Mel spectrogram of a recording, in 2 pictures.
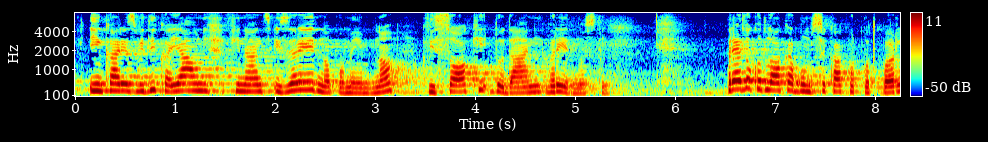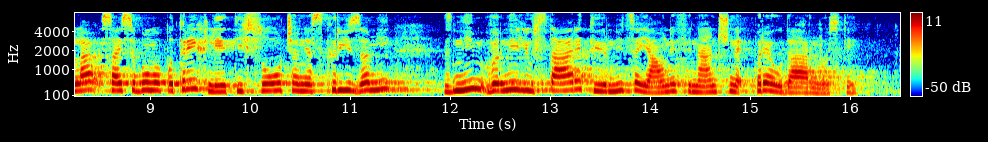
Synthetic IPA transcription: iŋkaɾjɛzʋid̪ikajawnixfinant̪sizɾeːd̪nɔpɔmembnɔkʋisɔːkid̪ɔd̪aːniwɾeːd̪nɔst̪i | pɾɛːd̪lɔkɔd̪lɔːkabomwsɛkaːkɔɾpɔt̪pəɾlasajsɛboːmɔpɔt̪ɾeːxleːt̪ixsɔoːt͡ʃanjaskɾizami | znimʋəɾniːliwst̪aːɾɛt̪iɾnit̪sɛjawnɛfinant͡ʃnɛpɾɛwd̪aɾnɔst̪ḭ

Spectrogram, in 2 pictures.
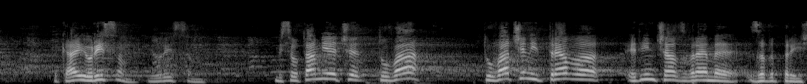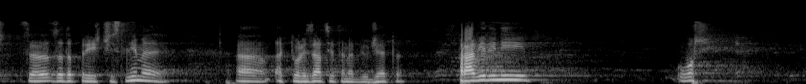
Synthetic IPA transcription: t̪ɐkaɛjuɾisəmjʊɾisəm | misəlˠt̪amiɛt͡ʃɛt̪ova | t̪ovat͡ʃɛnit̪ɾʲabvəɛd̪int͡ʃasvɾɛmɛzɐd̪ɐpɾɛzɐzɐd̪ɐpɾɛist͡ʃislimɛ | ɐk̚t̪uɐlizat̪sijət̪ənɐbjud͡ʒɛt̪ə | pɾavilini | lˠɔʃ

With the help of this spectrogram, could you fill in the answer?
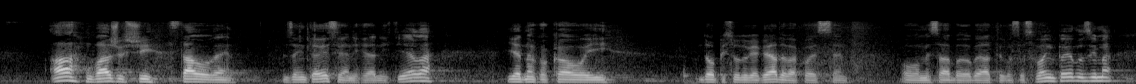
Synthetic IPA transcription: auʋaːʒiʋʃist̪aʋo̞ʋe̞ | zaint̪eɾesiːɾanixɾaːd̪nixt̪jeːla | je̞d̪nako̞kao̞i | d̪o̞pisud̪ɾuɡeɡɾaːd̪o̞ʋako̞je̞se̞ | o̞̰ʋo̞me̞saːbo̞ɾuobɾaːt̪ilo̞sasʋo̞jimpɾed̪lˠozima

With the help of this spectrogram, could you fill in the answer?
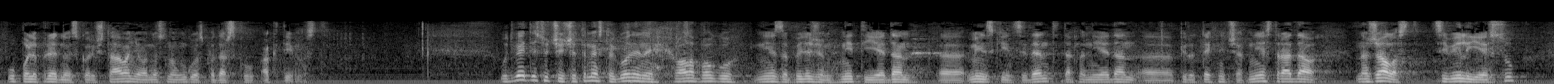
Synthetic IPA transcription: upo̞ʎo̞pɾiɾʋed̪noisko̞ɾiʃt̪aːʋaɲuo̞d̪nosno̞uɡospo̞d̪aɾskuʔa̰kt̪ḭːʋno̰st̪ | ud̪ʋije̞t̪̬isut͡ɕe̞it͡ʃe̞t̪ɾrnest̪o̞jɡo̞d̪inixʋaːlabo̞ɡunije̞zabiʎe̞ʒe̞nːit̪ije̞d̪anminskiːnt̪sid̪e̞nt̪d̪akle̞nije̞d̪anpiɾot̪e̞xnit͡ʃaɾnijest̪ɾaːd̪ao̞ | naʒalˠo̞st̪t̪siʋiːlije̞su

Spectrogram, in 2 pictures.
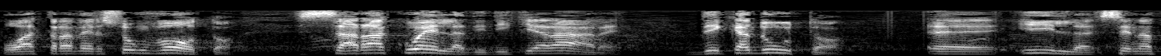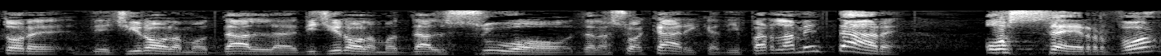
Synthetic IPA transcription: ɔat̪ːɾavɛrsouɱvɔːt̪o̰ | saɾakːwɛlːad̪id̪ik̟jaɾaːɾḛ | d̪ekad̪uːt̪o̰ | ilsenat̪ɔːɾed̪ed͡ʒiɾɔːlamod̪ald̪id͡ʒiɾɔːlamod̪alsuːod̪alːasuːakaːɾikad̪iparlament̪aːɾe | osːɛrvo

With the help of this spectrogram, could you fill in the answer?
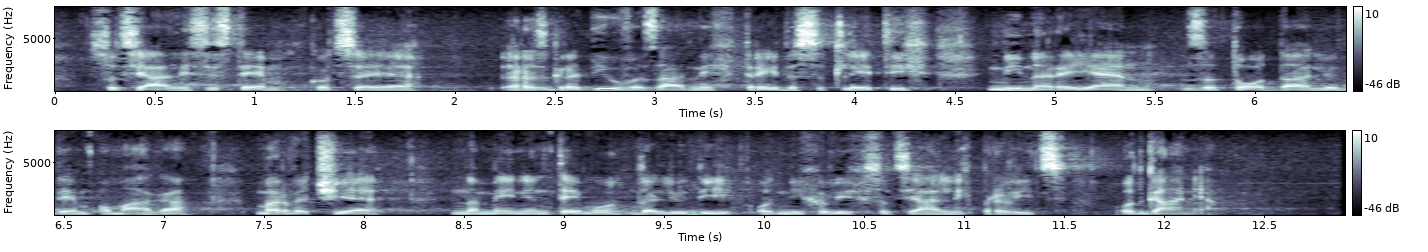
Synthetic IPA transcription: sɔtsijaːlnisist̪emkɔt̪sɛjɛ | ɾazɡɾad̪iwʋəzaːd̪nʲixt̪ɾʔeɣd̪ɛsət̪leːt̪ixninaɾɛjɛnzat̪od̪aljud̪empɔma̰ːɡa | məɾʋɛt͡ʃjɛnameːnjɛnt̪eːmud̪aljud̪iɔ̰d̪niːxɔʋixsɔt̪sia̰lnixpɾaʋit̪sɔd̪ɡa̰ːnja̰

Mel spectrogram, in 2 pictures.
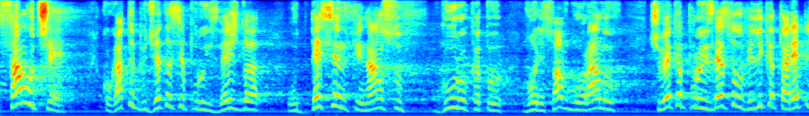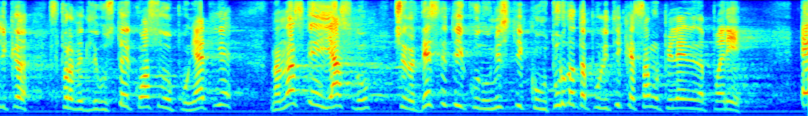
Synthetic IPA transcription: samot͡ʃɛ | koɡat̪obʲjud͡ʒɛt̪əsɛpɾoizvɛʒd̪ə | od̪ːɛsɛnfinansof | ɡuɾokɐt̪ɔ | vlˠɐd̪ʲislˠafɡoɾanof | t͡ʃovɛkəpɾoiznɛsəlˠvɛlikət̪əɾɛplikəspɾɐvɛd̪livost̪əiklˠasovoponʲat̪ʲiɛ | nɐnasnɛɛjasnot͡ʃɛnɐd̪ɛsnʲit̪ɛikonomist̪ikʊlˠt̪uɾnət̪əpolit̪ikəɛsamopilʲɛnɛnɐpɐɾi | ɛ

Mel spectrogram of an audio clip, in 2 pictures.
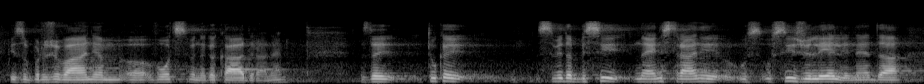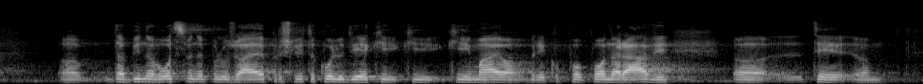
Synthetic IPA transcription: izɔbɾɐʒɛʋaːnjɛməʋot̪st̪ʋɛnɛɡakaːd̪ɾanɛ | zd̪ɐjt̪ukaj | sɛʋeːd̪abisinaɛnist̪ɾaːniususiʒɛleːlinɛd̪a | əd̪ɐbinɐʋot̪st̪ʋɛnɛpɔlɔʒaːjɛpɾiʃlit̪ɐkoljud̪jekikʰikʰiːmajɔbiɾekupɔpɔnaɾaːʋi | ət̪eəm

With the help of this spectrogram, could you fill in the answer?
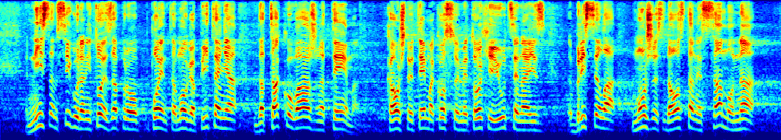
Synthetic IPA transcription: niːsamsiɡuɾanit̪o̞ːje̞zapɾaʋo̞po̞e̞nt̪amo̞ɡapiːt̪aɲad̪at̪ako̞ʋaːʒnat̪e̞ːma̰ | kaoʃt̪o̞je̞t̪e̞ːmako̞so̞ʋeme̞t̪o̞xijeiut̪se̞naiz | bɾise̞lˠamo̞ʒe̞d̪ao̞st̪ane̞samo̞na

